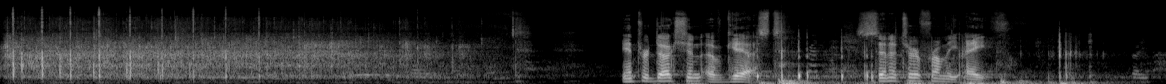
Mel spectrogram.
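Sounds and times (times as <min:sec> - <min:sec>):
crowd clapping welcoming guests to the Missouri Senate: 0:00.0 - 0:05.3
speech: 0:06.2 - 0:08.1, 0:08.7 - 0:10.2.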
